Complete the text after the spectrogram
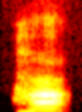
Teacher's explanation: ہا جو آ کر اندرونی حصے سے نکلتا ہے, یعنی it's from the deep part of the throat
